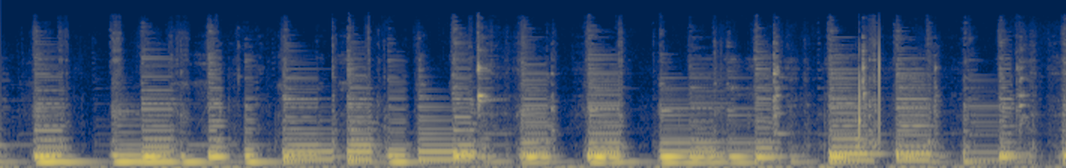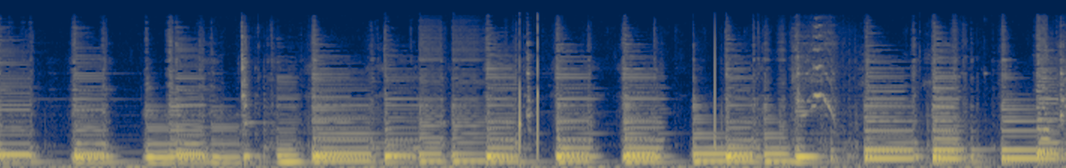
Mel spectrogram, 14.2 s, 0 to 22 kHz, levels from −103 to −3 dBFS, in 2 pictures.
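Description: Loud pops at 5.73–5.88 s and 10.57–10.71 s (each a quick double) and a single, softer one at 11.87 s, likely from a sudden voltage step such as a plug or switch glitch, jump far above the music, which continues underneath.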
